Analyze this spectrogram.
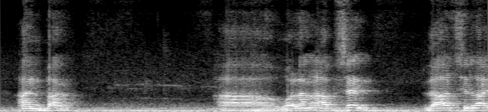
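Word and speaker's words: en banc: Ang ibig sabihin na unbank buong-buo ang prun ang ang spelling po niyan ay NB bank. Pero ang pronunciation po niyan ay unbank.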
